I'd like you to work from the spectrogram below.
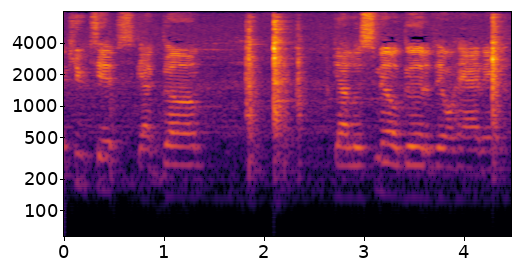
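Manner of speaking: ordinary talk, nothing marked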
